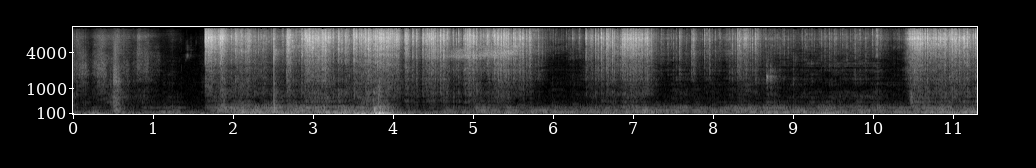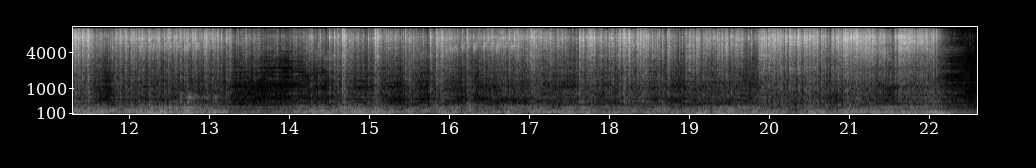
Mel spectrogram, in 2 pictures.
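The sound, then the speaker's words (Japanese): Urine splatters onto an aluminum foil sheet from a squatting person, making a steady crinkly patter and rattle that runs almost without a break after a short quiet start. “このヒートの上にしたらいいんですよね。しゃがんで、よいしょ。好きかな。じゃあ、おしっこしていきます。”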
